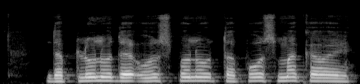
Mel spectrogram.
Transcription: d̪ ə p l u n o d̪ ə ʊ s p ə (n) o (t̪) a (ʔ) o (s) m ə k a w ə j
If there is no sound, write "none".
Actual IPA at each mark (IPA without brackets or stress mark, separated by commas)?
n, t̪, p, s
